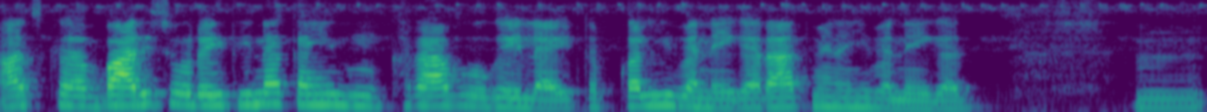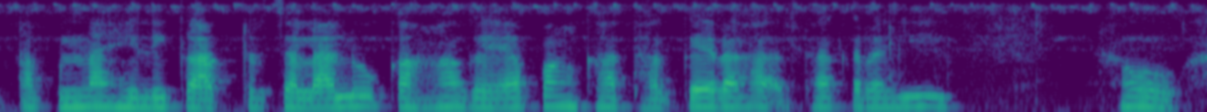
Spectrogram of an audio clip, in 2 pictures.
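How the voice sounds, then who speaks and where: Soft-spoken and very slow, the voice has a bright, sharp tone and fairly even intonation. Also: woman, medium pitch for a woman. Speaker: livestreamer, folk singer. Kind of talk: casual live stream chat. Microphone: too quiet.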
